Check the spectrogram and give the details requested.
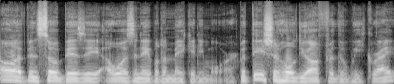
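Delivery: ordinary talk, nothing marked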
